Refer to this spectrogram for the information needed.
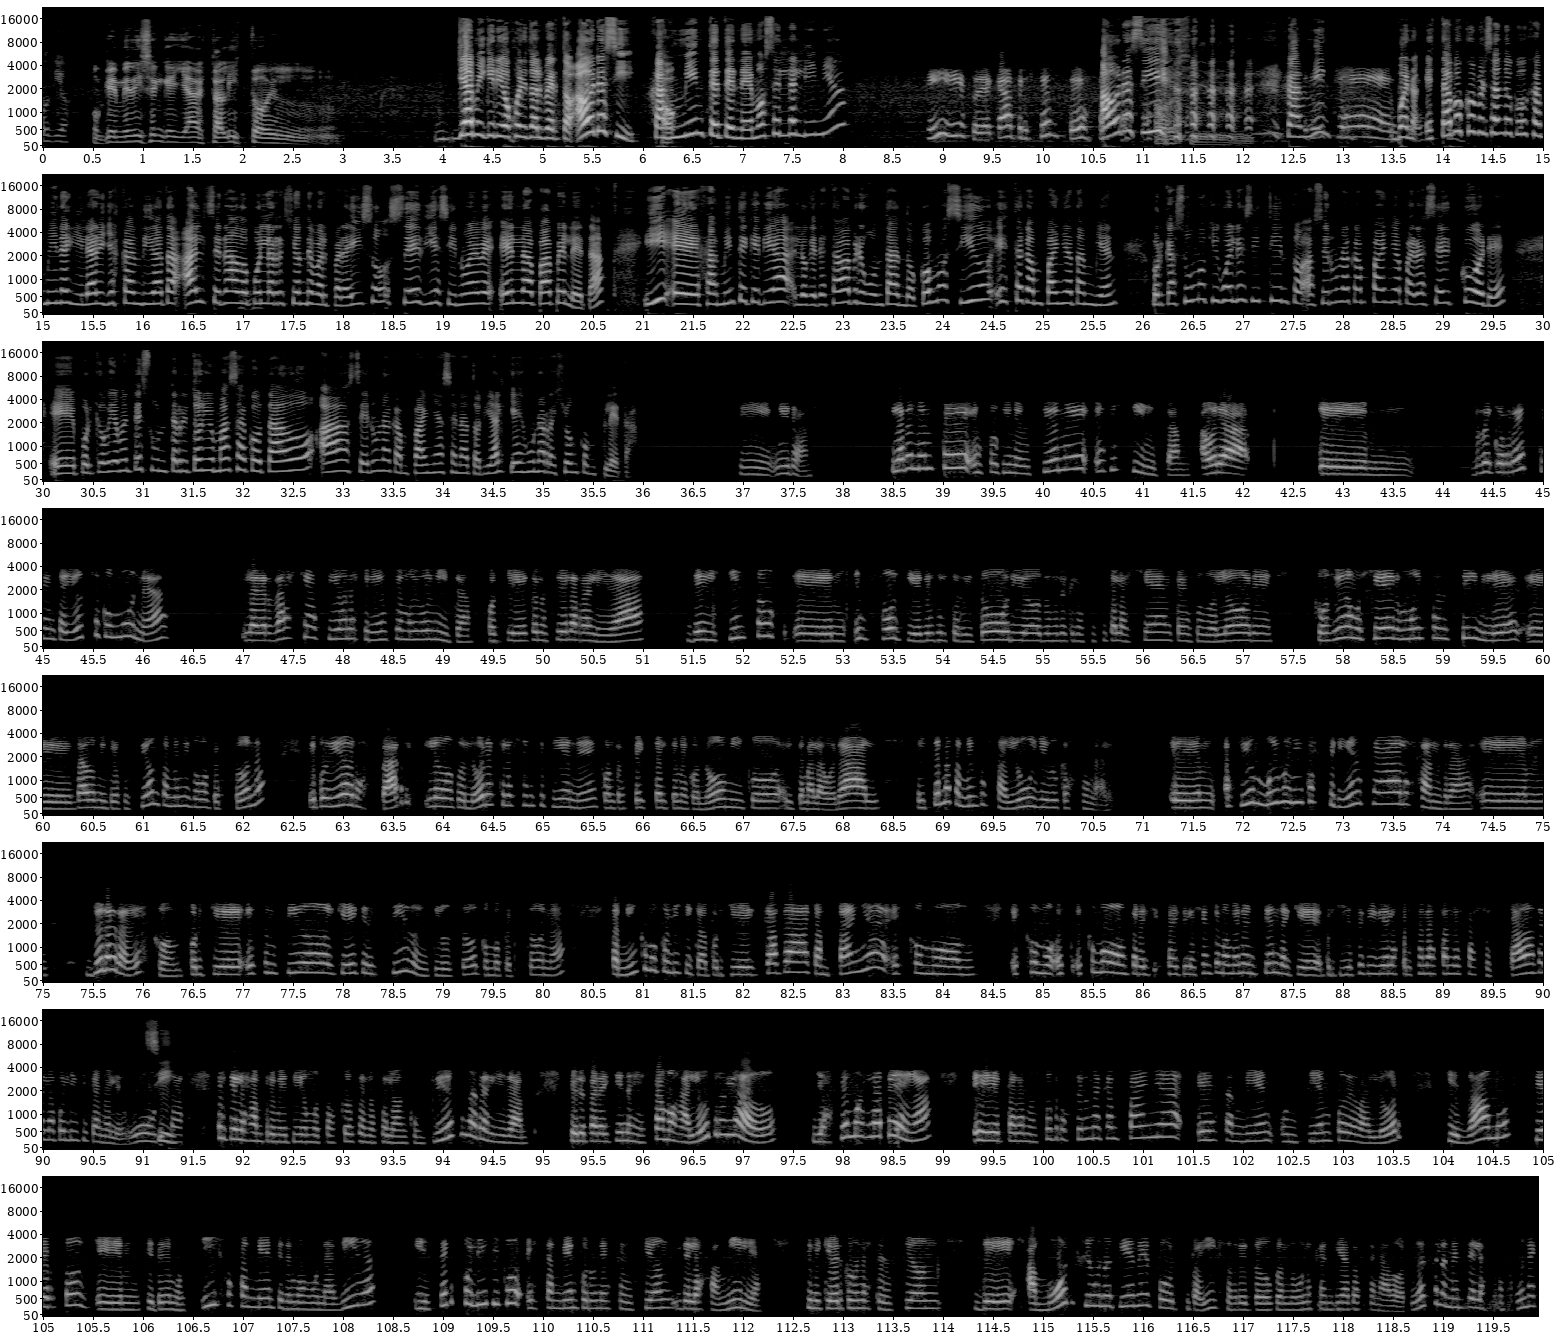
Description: La psicóloga y ex Core contó detalles del porque se presenta como candidata al senado de la región de Valparaíso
